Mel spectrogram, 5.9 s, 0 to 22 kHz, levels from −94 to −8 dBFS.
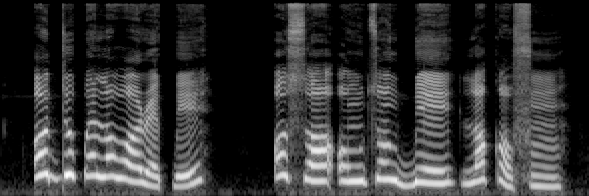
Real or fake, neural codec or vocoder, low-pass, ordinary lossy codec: real; none; none; none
